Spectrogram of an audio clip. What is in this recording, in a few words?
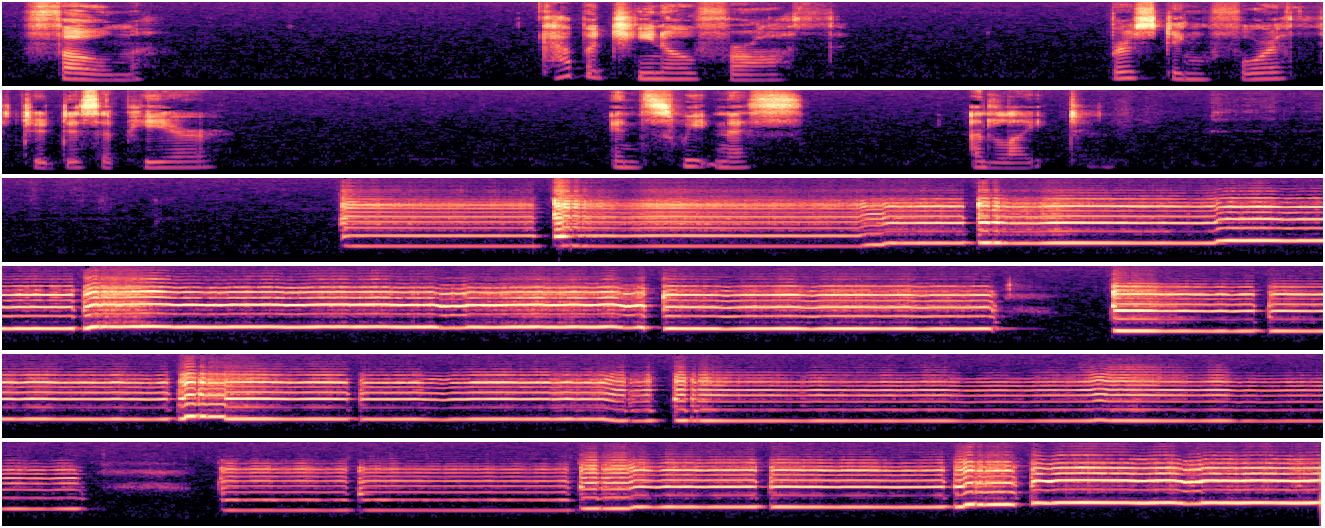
flute haiku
